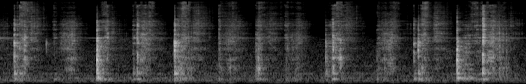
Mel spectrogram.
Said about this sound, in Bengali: হালকা করে একটু ভেজে নিলে ডালের একটা সুন্দর সুগন্ধ আসে।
